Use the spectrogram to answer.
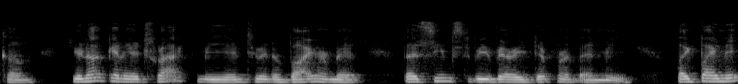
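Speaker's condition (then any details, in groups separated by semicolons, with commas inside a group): Cerebral palsy; could not talk until age 12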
